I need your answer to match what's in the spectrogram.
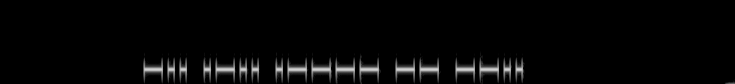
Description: Morse code, heard as a keyed tone, about 20 wpm, 700 Hz. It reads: DL1MZ
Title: DXCC-100 Call Signs - 5 Characters - 20wpm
